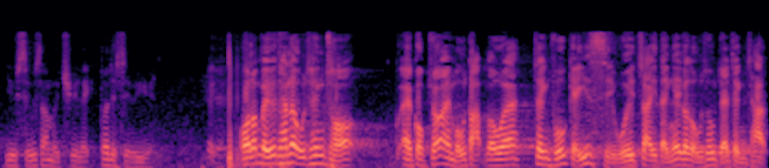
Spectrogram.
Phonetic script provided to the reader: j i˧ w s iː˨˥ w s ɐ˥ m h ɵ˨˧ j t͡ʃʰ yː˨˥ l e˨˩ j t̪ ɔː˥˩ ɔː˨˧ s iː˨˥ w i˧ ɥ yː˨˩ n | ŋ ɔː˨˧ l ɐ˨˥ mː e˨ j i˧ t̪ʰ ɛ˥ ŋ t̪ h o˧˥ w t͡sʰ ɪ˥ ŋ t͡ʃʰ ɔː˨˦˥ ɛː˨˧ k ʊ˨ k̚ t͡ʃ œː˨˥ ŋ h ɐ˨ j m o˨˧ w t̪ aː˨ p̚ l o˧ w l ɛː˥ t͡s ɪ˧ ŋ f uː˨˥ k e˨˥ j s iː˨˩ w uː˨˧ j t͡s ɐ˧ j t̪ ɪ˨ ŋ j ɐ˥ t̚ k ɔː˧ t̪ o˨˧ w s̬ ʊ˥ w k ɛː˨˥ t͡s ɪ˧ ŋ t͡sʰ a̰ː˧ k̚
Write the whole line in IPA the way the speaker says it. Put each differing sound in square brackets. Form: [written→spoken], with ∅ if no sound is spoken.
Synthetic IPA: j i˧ w s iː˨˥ w s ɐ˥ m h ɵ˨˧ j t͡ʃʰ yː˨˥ l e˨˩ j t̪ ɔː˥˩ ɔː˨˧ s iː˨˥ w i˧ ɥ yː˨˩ n | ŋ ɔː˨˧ l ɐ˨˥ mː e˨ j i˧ t̪ʰ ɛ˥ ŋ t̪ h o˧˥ w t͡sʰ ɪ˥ ŋ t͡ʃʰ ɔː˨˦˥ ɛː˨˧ k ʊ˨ k̚ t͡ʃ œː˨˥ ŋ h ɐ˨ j m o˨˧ w t̪ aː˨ p̚ l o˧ w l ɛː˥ t͡s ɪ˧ ŋ f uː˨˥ k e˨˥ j s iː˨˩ w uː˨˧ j t͡s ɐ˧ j t̪ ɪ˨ ŋ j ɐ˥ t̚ k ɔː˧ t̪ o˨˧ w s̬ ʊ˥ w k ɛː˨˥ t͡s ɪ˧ ŋ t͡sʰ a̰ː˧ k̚

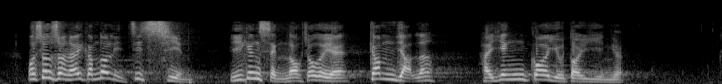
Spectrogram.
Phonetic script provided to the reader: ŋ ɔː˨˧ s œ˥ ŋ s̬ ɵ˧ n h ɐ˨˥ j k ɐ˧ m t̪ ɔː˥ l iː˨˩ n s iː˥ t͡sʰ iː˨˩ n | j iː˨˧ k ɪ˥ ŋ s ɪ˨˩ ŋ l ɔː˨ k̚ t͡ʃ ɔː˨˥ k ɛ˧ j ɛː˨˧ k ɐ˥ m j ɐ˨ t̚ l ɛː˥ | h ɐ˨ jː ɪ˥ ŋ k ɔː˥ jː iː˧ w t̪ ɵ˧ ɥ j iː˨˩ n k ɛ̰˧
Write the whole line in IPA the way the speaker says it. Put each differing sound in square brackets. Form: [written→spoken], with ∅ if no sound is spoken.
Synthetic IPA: ŋ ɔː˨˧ s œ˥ ŋ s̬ ɵ˧ n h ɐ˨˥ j k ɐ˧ m t̪ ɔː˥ l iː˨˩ n [s→t͡s] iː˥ t͡sʰ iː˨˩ n | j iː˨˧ k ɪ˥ ŋ s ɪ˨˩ ŋ l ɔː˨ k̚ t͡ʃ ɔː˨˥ k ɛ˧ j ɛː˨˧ k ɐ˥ m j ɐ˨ t̚ l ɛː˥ | h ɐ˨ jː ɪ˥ ŋ k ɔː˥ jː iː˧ w t̪ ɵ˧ ɥ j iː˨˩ n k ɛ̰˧

